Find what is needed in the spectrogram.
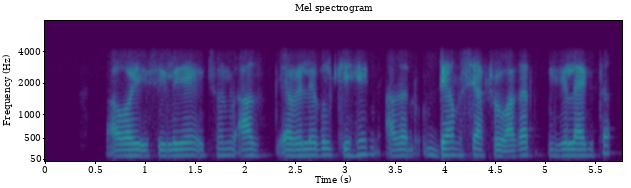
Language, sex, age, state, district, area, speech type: Kashmiri, male, 18-30, Jammu and Kashmir, Kulgam, rural, conversation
